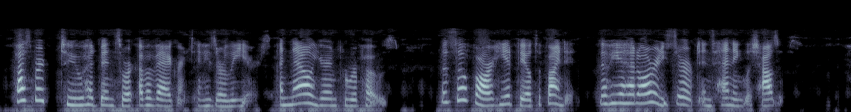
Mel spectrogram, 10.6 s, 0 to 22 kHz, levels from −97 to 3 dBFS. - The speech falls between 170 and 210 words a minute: Yes, average, 190 wpm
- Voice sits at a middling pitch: No, very high, 255 Hz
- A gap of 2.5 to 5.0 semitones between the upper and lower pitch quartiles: No, wide, 5.5 semitones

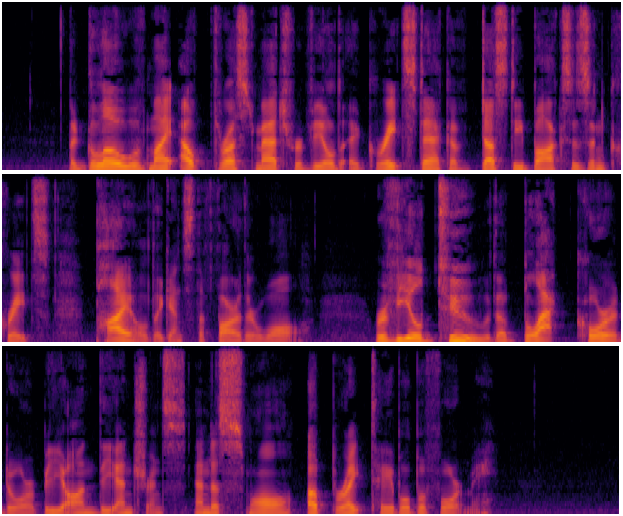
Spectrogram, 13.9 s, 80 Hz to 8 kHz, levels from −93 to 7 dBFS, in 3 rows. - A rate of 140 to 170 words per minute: Yes, average, 155 wpm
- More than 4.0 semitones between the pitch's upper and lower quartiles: No, average, 3.7 semitones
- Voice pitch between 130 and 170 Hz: No, low, 115 Hz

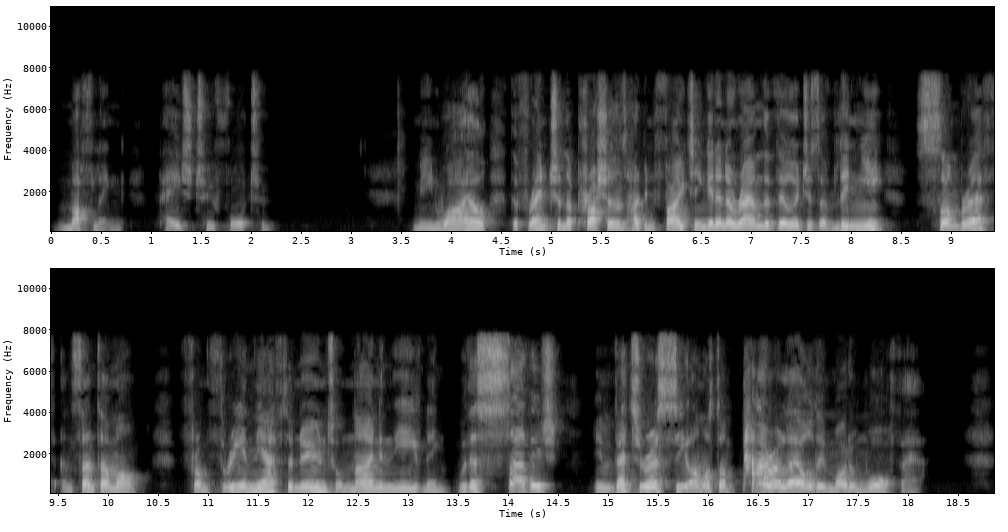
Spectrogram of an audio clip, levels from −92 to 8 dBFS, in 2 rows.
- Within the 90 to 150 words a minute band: Yes, slow, 135 wpm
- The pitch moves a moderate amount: No, wide, 7.0 semitones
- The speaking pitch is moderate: Yes, medium, 160 Hz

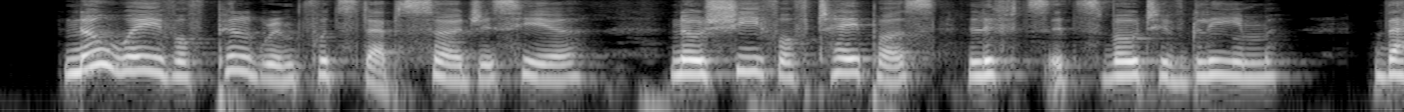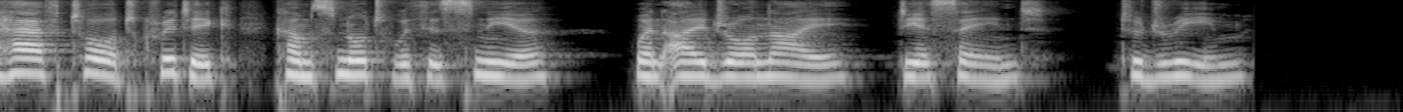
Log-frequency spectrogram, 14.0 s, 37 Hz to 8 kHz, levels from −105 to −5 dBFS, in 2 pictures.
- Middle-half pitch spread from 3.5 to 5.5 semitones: No, average, 2.9 semitones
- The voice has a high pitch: Yes, high, 205 Hz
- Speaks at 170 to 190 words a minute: No, slow, 135 wpm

